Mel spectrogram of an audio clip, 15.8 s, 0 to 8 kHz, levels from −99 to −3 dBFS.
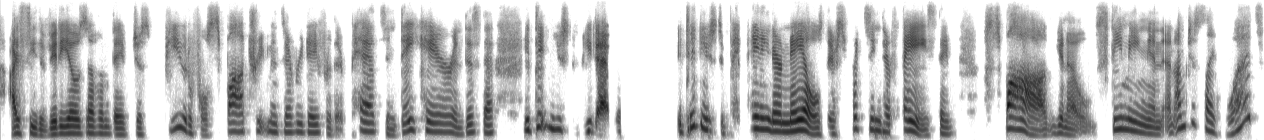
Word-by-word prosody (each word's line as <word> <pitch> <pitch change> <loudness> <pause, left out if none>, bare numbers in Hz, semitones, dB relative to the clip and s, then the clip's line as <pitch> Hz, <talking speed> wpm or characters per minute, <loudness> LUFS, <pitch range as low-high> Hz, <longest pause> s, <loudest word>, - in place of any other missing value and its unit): I - - +6
see 150 -1 -3
the 115 -3 -5
videos 150 +2 +3
of 150 - -2
them, 150 -1 -4
they've 130 -1 -1
just 130 -2 -8 0.2
beautiful 215 - -4
spa 190 +11 -1
treatments 180 -3 -8
every 175 +1 -5
day 170 -1 -2
for - - -12
their - - -12
pets, 190 -5 -2
and 115 -4 -10
daycare, 185 -4 -2
and 135 -2 -7
this 175 +2 -5
that, 165 +1 -2 0.4
it 220 -3 -1
didn't 285 -3 -1
used 225 -2 -5
to - - -35
be 200 0 -3
that - - +8
w - - -14 0.7
it - - -5
didn't 285 -1 +1
used 225 - -3
to - - -11 0.3
painting 240 -2 +5
their 195 -1 +6
nails, 195 - +7
they're 145 - -3
spritzing 235 -3 -5
their 175 -1 -2
face, 120 - +3
they 140 -1 -5 0.4
spa, 240 -4 +4
you 160 +1 -1
know, 135 - -5
steaming, 220 -9 -1
and 135 -2 -4
and - - -5
I'm 260 +4 0
just 360 -2 -13
like, - - -2
"What?" - - -4
185 Hz, 190 wpm, -24 LUFS, 150-225 Hz, 0.7 s, that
